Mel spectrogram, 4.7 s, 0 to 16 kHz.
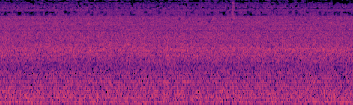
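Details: Trane variable-speed furnace blower motor during fail-and-repair: steady even rush of air with a soft low rumble, no rubbing, ticking or squeal; board flashes 11 (1100 CFM), which is doubted, so the door is to be fitted to check ramp-up; runs smoothly.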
